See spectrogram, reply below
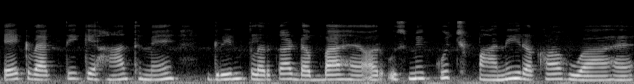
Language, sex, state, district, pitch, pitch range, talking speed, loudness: Hindi, female, Jharkhand, Garhwa, 235 Hz, 220-255 Hz, 160 wpm, -16 LUFS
